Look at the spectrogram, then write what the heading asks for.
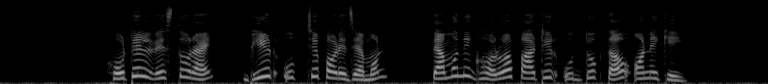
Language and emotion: Bengali, neutral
